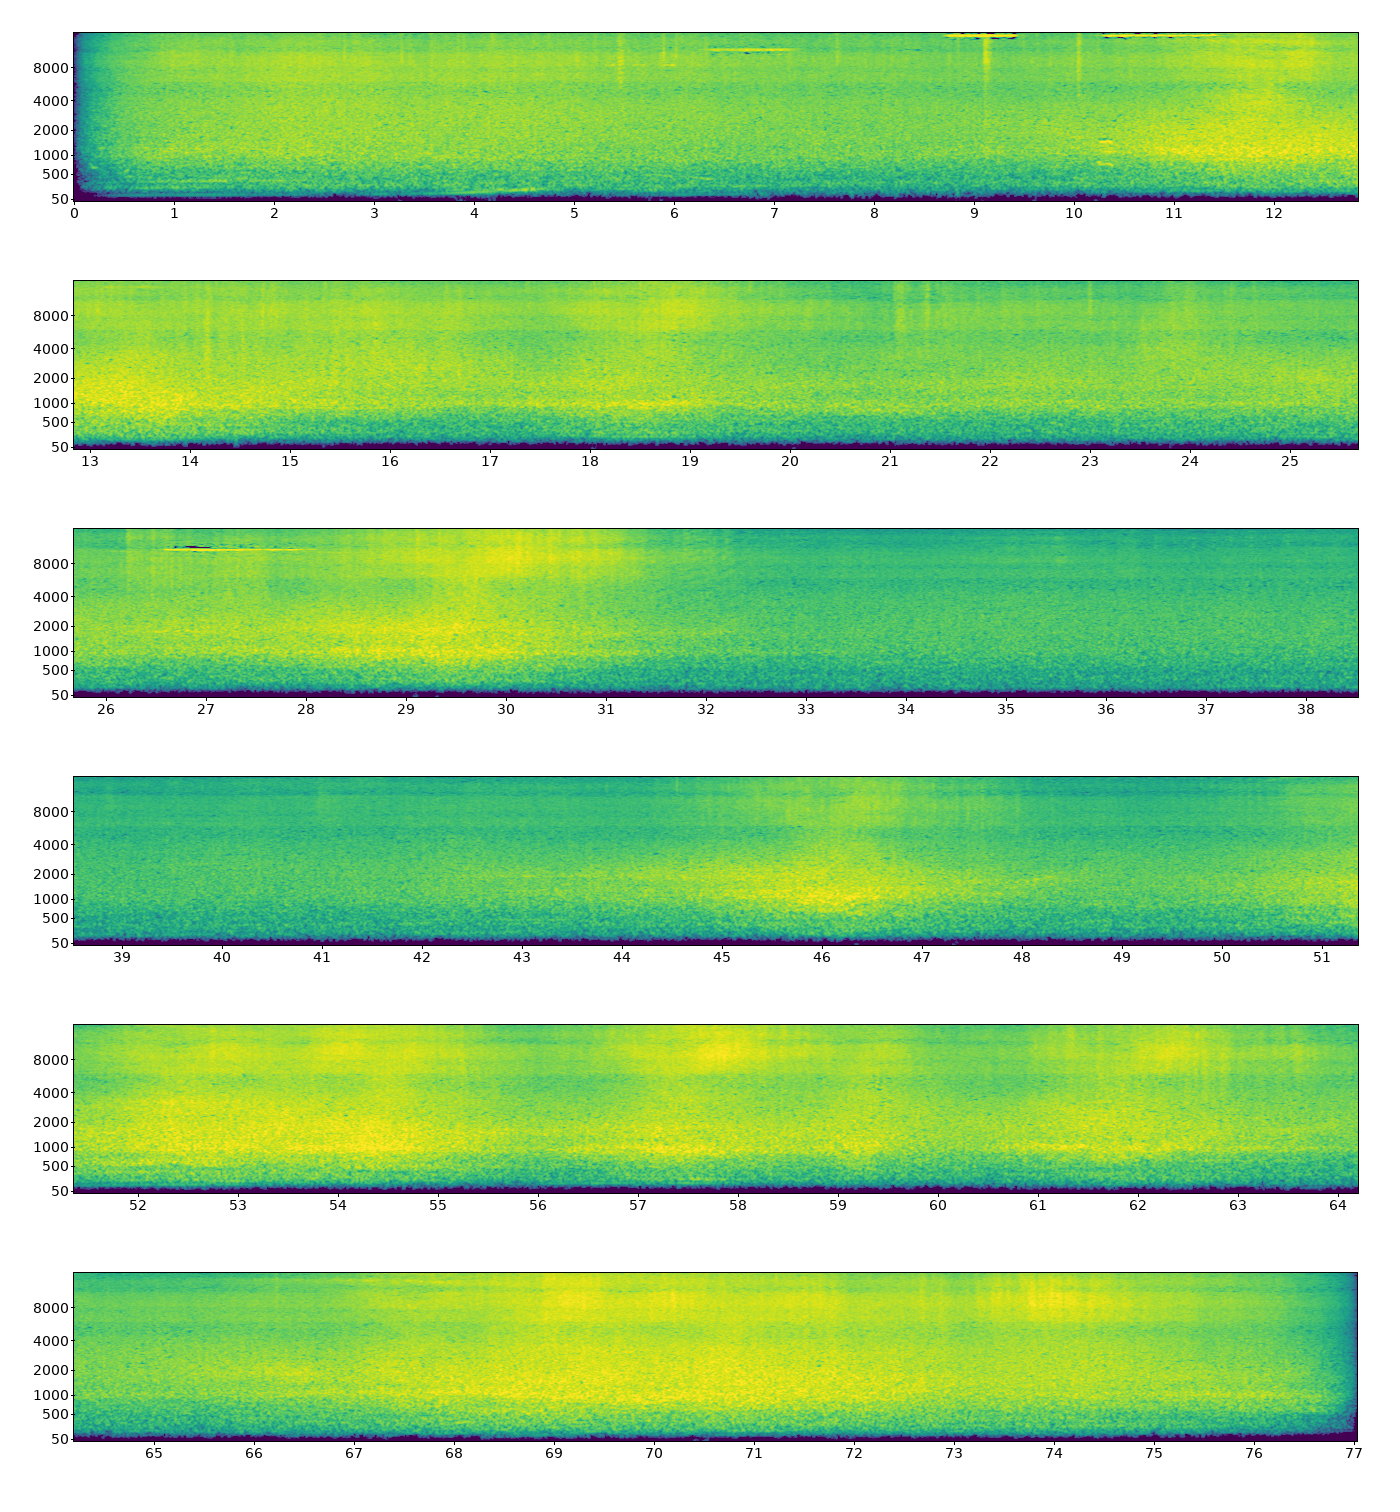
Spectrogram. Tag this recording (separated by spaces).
atmossphere auto Car Cars day field-recording foley game movie noise sounddesign stereo street video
